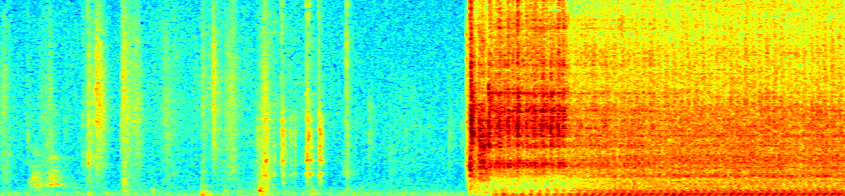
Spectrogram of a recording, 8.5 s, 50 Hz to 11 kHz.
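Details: Polaris Ranger 6x6 that sat two years, carb cleaned, old gas drained, running from a reserve fuel tank: a few quiet clicks, then it catches at once and settles into a steady, even idle with a crisp exhaust beat. Healthy start.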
